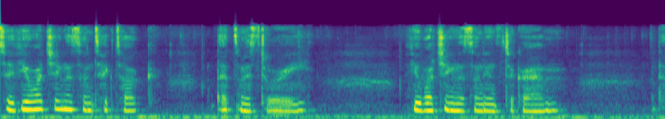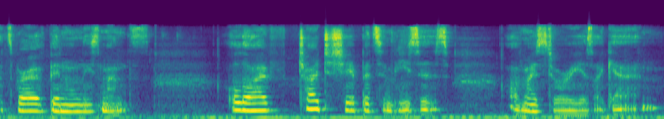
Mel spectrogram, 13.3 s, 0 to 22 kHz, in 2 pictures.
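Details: Voice change in a 37-year-old woman with idiopathic subglottic stenosis, scar tissue narrowing her airway to 2 mm; she has a tracheostomy, damaged vocal cords, and sometimes runs out of air.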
